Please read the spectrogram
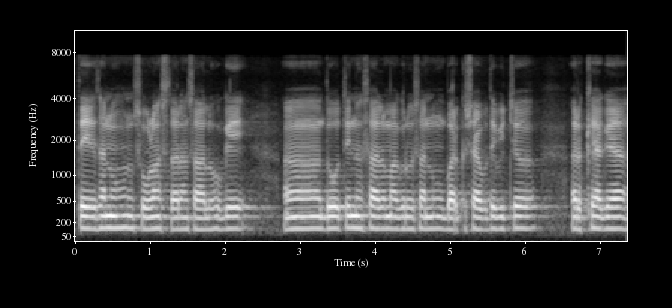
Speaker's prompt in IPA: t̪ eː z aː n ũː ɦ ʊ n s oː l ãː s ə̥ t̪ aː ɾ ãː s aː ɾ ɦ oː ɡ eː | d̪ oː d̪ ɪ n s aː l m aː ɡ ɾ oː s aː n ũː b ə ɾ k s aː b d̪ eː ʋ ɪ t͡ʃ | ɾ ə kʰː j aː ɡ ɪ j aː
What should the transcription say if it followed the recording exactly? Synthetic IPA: t̪ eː s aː n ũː ɦ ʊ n s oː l ãː s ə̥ t̪ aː ɾ ãː s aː l ɦ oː ɡ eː | d̪ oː t̪ ɪ n s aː l m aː ɡ ɾ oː s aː n ũː b ə ɾ k ʃ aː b d̪ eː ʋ ɪ t͡ʃ | ɾ ə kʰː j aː ɡ ɪ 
